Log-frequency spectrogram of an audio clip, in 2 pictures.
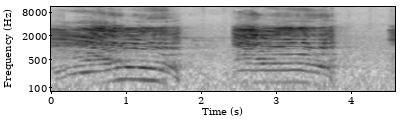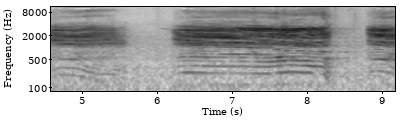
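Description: A large hoofed animal mooing: five drawn-out calls, each rising and then falling in pitch, the longest a little past the middle and the last cut short.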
